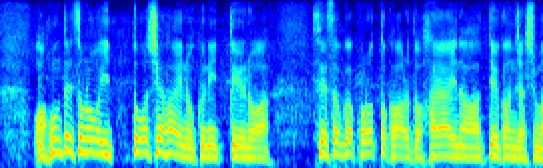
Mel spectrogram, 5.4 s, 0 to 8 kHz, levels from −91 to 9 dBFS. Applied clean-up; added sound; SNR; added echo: neural mask model Resemble Enhance denoiser.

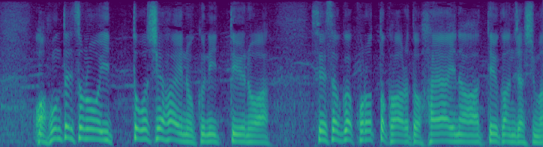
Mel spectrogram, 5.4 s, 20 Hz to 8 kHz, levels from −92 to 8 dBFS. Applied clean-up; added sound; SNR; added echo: none; none; none; none.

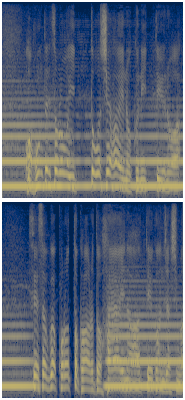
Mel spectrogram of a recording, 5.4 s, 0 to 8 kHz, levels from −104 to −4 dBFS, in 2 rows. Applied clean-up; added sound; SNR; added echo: neural mask model RNNoise.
